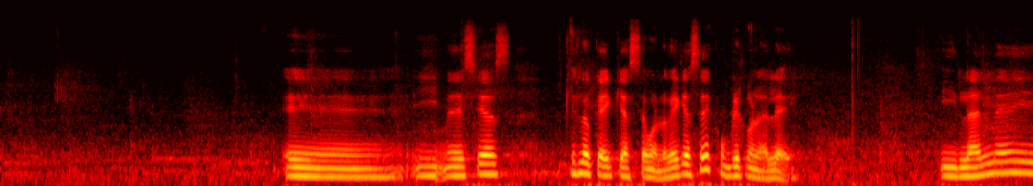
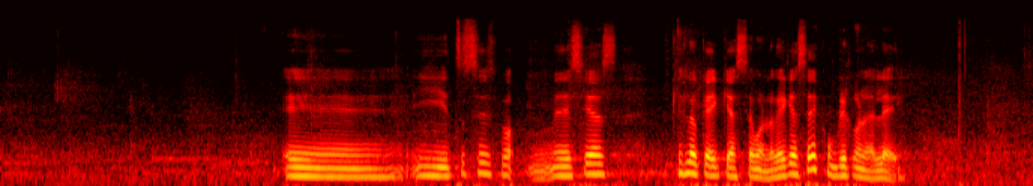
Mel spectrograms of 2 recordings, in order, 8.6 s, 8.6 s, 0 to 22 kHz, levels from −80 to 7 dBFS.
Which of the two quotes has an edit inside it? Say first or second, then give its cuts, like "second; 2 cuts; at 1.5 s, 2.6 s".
first; 1 cut; at 3.6 s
